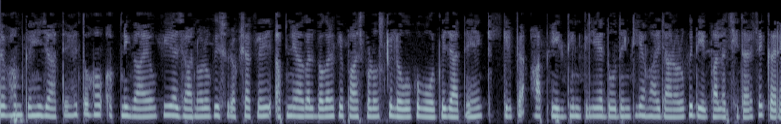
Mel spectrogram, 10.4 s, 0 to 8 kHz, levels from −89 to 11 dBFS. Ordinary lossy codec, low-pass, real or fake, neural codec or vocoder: MP3, 24 kbps; 7.2 kHz; real; none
